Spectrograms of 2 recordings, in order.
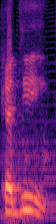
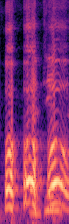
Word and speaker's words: Kadee: Well, you know I I mispronounced KD for for years. When I first you know got KD couplers, I was calling them Kadij. Kadij? Kadee couplers. Yeah.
